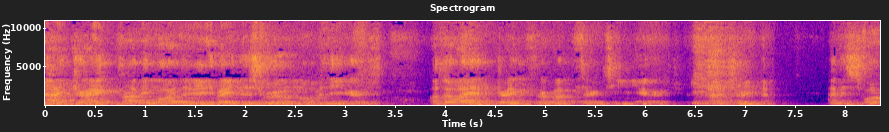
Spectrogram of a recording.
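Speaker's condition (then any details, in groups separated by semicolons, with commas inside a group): Oral cancer; base of tongue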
